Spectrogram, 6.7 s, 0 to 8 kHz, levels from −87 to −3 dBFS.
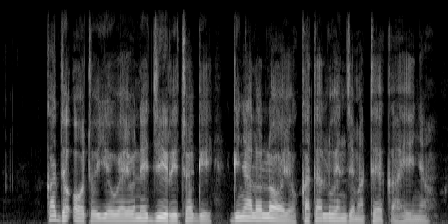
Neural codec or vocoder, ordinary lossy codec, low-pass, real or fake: none; none; none; real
